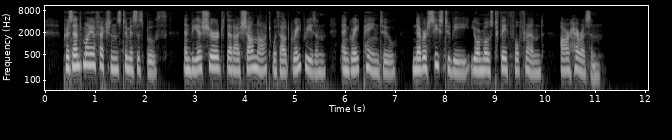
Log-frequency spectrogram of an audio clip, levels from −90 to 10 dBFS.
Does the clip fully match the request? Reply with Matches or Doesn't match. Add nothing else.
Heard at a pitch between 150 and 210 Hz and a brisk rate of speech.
Doesn't match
